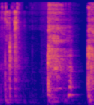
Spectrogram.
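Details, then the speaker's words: An adult woman's lingering cough after an illness that left her hoarse and briefly unable to speak; she has bad fall allergies; cough. "Excuse me. I still have a little bit of cough as well. That will not go away."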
